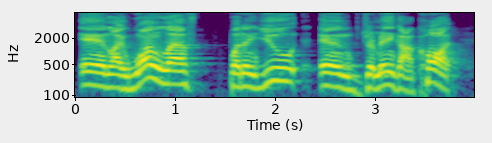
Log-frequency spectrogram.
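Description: Hyped-up bro-talking male interviewer, higher voice. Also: slow. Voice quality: slang-heavy speech. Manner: hyped-up bro talk, repeatedly saying bro, like and right. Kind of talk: casual street interview.

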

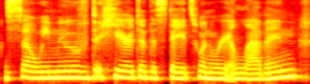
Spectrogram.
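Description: A woman in her forties from the Philippines talks as a guest in a relaxed interview. Her voice sits a bit low, and she laughs often as she speaks. Her talk is friendly and conversational. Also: normal speed. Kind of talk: casual interview chat.

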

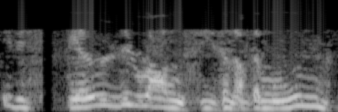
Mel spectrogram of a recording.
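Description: An actor playing a superstitious old-world physician with a croaking voice, in 1940s radio acting style. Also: male voice, high voice, heavy background noise. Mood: grave. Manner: slow, grave, doom-laden. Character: gloomy superstitious foreign doctor. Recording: tinny old radio broadcast.

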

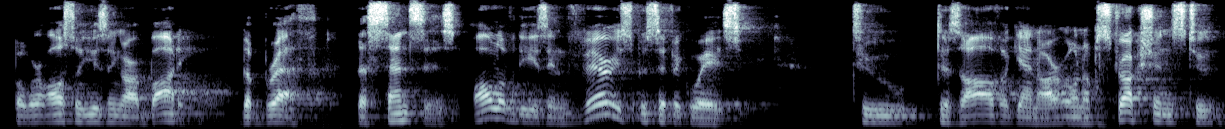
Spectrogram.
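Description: A man who is an author and Zen teacher, answering interview questions in a measured, earnest way and often repeating words as he thinks. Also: lowish voice, darkish tone, lo-fi sound. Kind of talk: podcast interview.

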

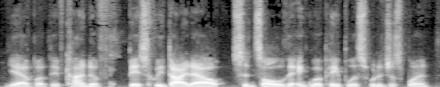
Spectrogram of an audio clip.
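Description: A man with a hoarse voice, chatting casually and explaining at length in a group talk. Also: deep voice, level tone, fast, no echo. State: hoarse, coughing.

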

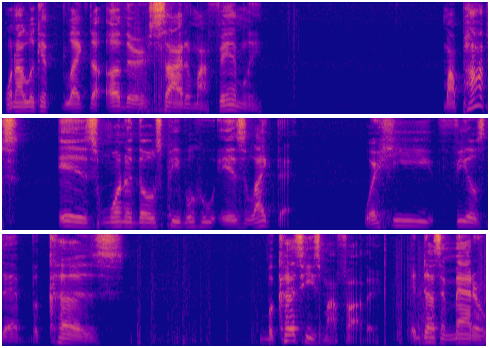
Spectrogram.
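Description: A young man in casual chat who talks in a measured, thoughtful way. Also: fairly low pitch.

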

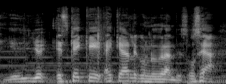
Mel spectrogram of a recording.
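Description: A man's voice: medium pitch, fast, sharp tone, faint music behind. A man with a Guatemalan accent co-hosting a football podcast, chatting with enthusiasm and frequent laughter. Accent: Guatemalan Spanish. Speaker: podcast co-host. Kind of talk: casual football chat.

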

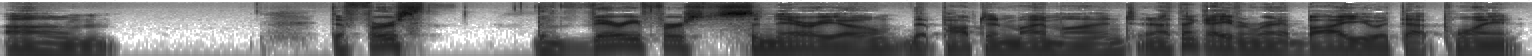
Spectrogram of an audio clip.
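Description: A man's voice: on the low side, normal speed, smooth, no echo, clean studio sound. A middle-aged man hosting a casual podcast chat, rambling and self-deprecating, laughing often, on a mic over a video call. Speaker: podcast host.

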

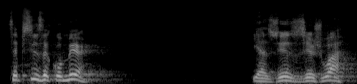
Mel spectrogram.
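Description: A man's voice: on the high side, expressive, a little slow. A man preaching an expository sermon, teaching with rhetorical questions and building to fervent proclamation.

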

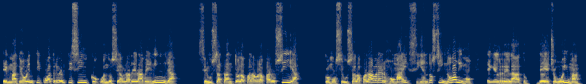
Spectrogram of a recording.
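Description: Pastor guy with a high voice, slow deliberate teaching, keeps stressing what's false. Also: lively intonation. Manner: emphatic, corrective, measured explanation; slow, deliberate delivery with frequent hesitations. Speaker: pastor, guest expert. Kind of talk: teaching interview answer.

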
